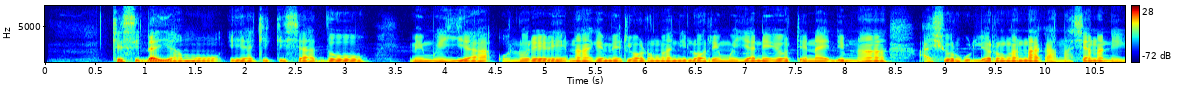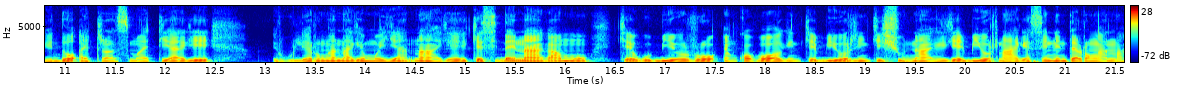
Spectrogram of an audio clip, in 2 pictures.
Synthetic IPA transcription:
ke˦si˦da˦ja˨mʊ˦ɪ˨ja˦kɪ˦kɪ˦ʃa˨do˦ | me˨mwe˨ja˦˨o˨lo˨ɾe˦ɾe˨na˨ke˦me˨ɾjɔ˦tʊ˦ŋa˦ni˦lɔ˦˨ɾe˨mwe˨ja˦ne˨jo˦te˨na˨i˦dɪ˨mna˨˦a̰˨ʃo˦ɾku˨le˦ɾʊ˦ŋa˦na˦ka˨na˨ʃa˦na˨ne˨ki˨ðo˦ʔa˨i˨tɾa˨nsma˨ti˦a˦kɪ˦ | ɪ˨ɾku˨le˦ɾʊ˦ŋa˦na˦ke˨mwe˨ja˦na˨kɛ˦ke˦si˦da˦i˦na˨˦ka˨mʊ˦ | ke˦ku˨bi˨o˨ɾo˦ʔɛ˨ŋkɔ˦pɔ˦kɪ˨˦nke˦bi˨o˦ri˨ŋkɪ˦ʃu˨na˨kɪ˦ke˦bi˨o˦rna˨kɛ˦sɪ˦nɪ˦ntɛ˨ɾʊ˨ŋa˨na˦

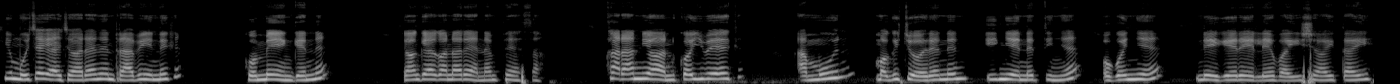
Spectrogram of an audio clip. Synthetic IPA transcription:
ki˦mu˨t͡ʃe˦kɛ˨t͡ʃo˨ɾe˦nɪ˦nra˨bi˦nɪ˦k | ko˨me˦ŋɡe˨ne˦ | jɔ˦ŋɡɛ˦kɔ˦nɔ˦ɾɛ˨nɛ˦mpɛ˦sa˨ | ka˦ɾa˦njɔ˦nko˦jwe˦k | a̰˨mu˦n | mɔ˨ki˦t͡ʃo˨ɾe˦nɪ˦ni˦ɲe˨ne˦ti˨ɲe˦ | o˨ko˦ɲe˦ | ne˨ke˦ɾe˦˨le˦ba˨i˦ʃɔ˦itɔ˦i˦

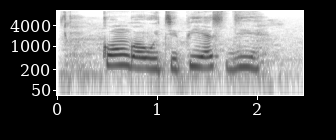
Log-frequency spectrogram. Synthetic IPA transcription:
kɔ˦ŋɡɔ˨wu˨ti˨pi˦ɛ˦sdi˦

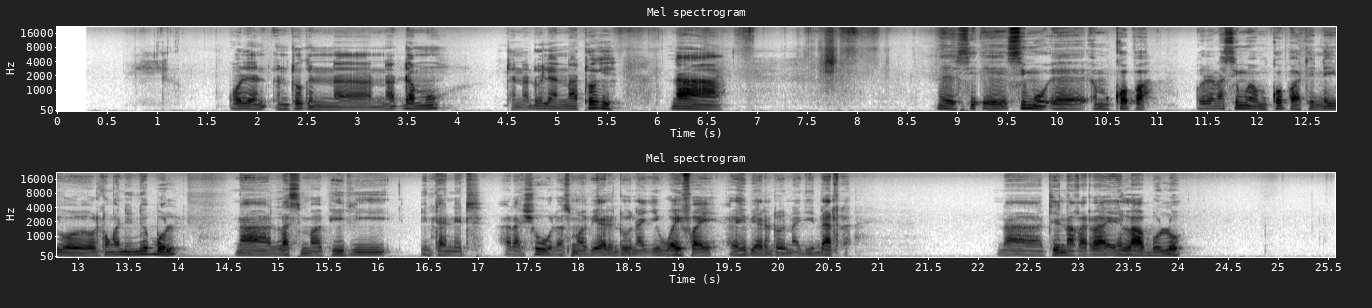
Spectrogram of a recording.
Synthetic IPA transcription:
wo˦ɾe˨nto˦ki˨na˨na˦ɗa˦mu˦ | te˨na˨ɗo˦li˨a˨na˦to˦ki˨ | na˦ | ne˦ssi˦mu˨eː˨mu˨kɔ˦pa˨ | o˦ɾa˨na˦si˦mu˦e˨mu˨kɔ˦pa˨te˨ne˦jo˨o˨ltu˦ŋa˦ni˦ne˦bo˨l | na˨la˦si˨ma˨pi˨ɾi˦ | i˦nta˨ne˨t | a˨ɾa˨ʃu˦˨la˦si˦ma˨pi˨a˦ɾe˦to˦ki˨na˨d͡ʒi˦wa˦fa˨ja˨ɾa˨ʃe˦pi˦a˦ɾi˦nto˦ki˨na˨d͡ʒi˦da˦ta˨ | na˨te˦na˨ka˨ɾa˦e˦la˨ɓo˨lo˦

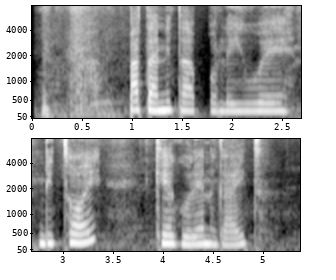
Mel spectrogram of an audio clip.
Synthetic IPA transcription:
pa˦ta˨ni˦ta˨p̚o˨le˨jwe˨ndi˦tʰɔ˦j | ke˦ɡu˨ɾe˦nɡa˨jt

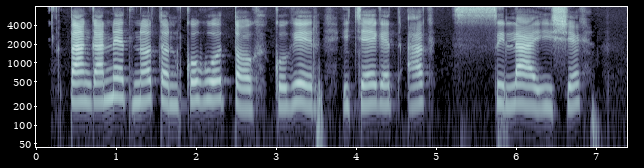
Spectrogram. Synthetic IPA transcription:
pa˨ŋɡa˨nɛ˦t̪nɔ˦t̪ɔ˨nko˦ɡo˦t̪ɔ˨kko˨ɡe˦˨ɾ | i˨t͡ʃɛ˦ɡɛ˦t̪a˦k | si˨la˦i˨ʃɛ˦k̚

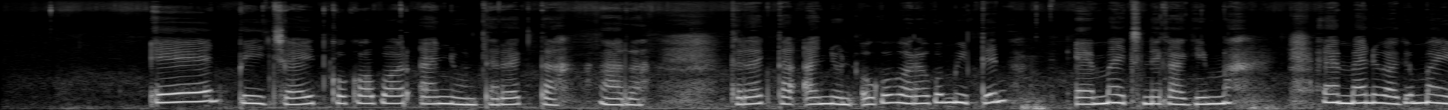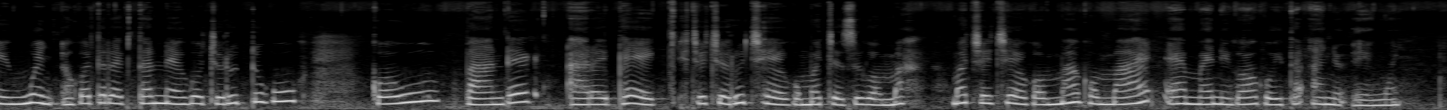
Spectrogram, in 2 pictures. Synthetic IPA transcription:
e˦npe˦i˨t͡ʃa˨i˦tko˦kɔ˦pɔ˦ɾa˦ɲu˨ntɛ˨ɾɛ˦ktaː˨ɾa˨tɛ˨ɾɛ˦kta˨ʔa˦ɲu˨no˨ko˦ka˨ɾa˦ko˦mi˨te˦n | ɛ˨ma˦ɪ˨tnɪ˦ka˨kɪ˦ma˦ɛ˦ma˦nɪ˦ka˨ki˦ma˦i˨ŋwe˦ɲo˨ko˦tɛ˦ɾɛ˨kta˦nɛ˨ko˦t͡ʃo˨ɾu˦tu˦ku˦kko˨˦u˦pa˨ndɛ˦ka˨ɾa˨pɛ˦kt͡ʃo˦t͡ʃo˨ɾu˦t͡ʃɛ˦˨ko˨ma˦t͡ʃe˨si˦kɔ˨ma˦ | ma˦t͡ʃe˦t͡ʃɛ˦kɔ˨ma˦ko˨ma˦jɛ˦ma˨jni˨ka˦ko˨i˨ta˦ʔa˦ɲʊ˨ʔe˨ŋwe˦ɲ

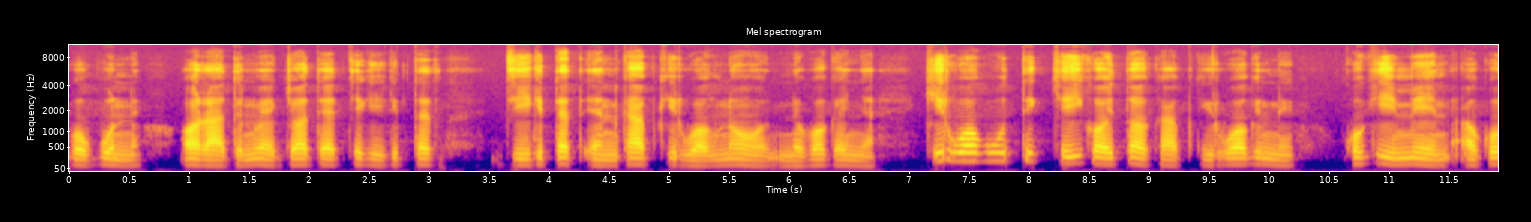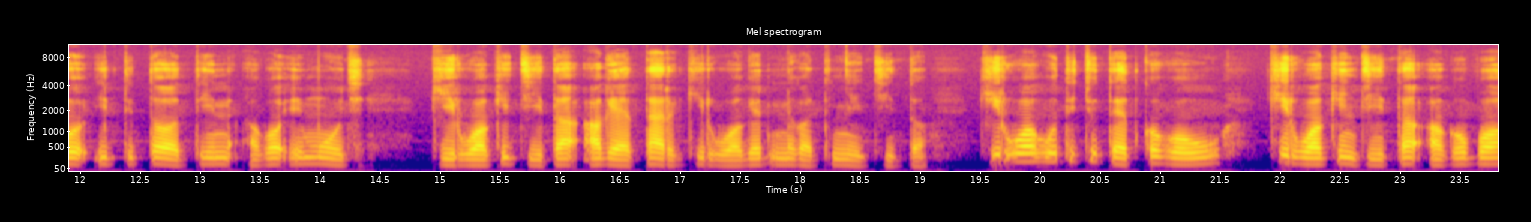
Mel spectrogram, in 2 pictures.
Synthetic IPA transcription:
ko˨pu˦n | ɔ˨ɾa˨tu˨nwɛ˨k̚t͡ʃɔ˦tɛ˦t̚t͡ʃe˦ki˨ktt | ki˨ki˦tɛ˦tɛ˨nka˦p̚ki˨ɾwɔ˨kno˦˨ne˨bɔ˦kɛ˦ɲa˨ | ki˦ɾwɔ˦ku˦ti˦k̚t͡ʃe˨˦i˦kɔ˨i˦tɔ˦ka˨p̚ki˨ɾwɔ˦k̬ɪ˦ni˨ | ko˦ki˨me˦˨na̰˨ko˦i˦ti˦tɔ˦ti˦na˨ko˦ʔi˦mo˦t͡ʃ | ki˨ɾwɔ˨kːi˦t͡ʃi˨ta˦ʔa˦kɛ˨ta˦ɾki˦ɾwɔ˨ke˦tni˦kɔ˨ti˦ɲe˨t͡ʃi˨tɔ˨ | ki˦ɾwɔ˦ku˦ti˦t͡ʃu˦tɛ˨tko˦ko˨u˦ | kʰi˦ɾwɔ˨ki˦nt͡ʃi˨ta˦ʔa˨ko˦pɔ˦

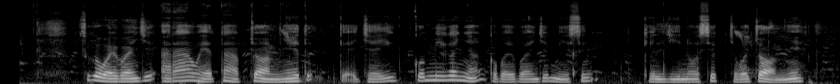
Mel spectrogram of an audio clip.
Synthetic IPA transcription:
su˦ko˨pa˨jpa˨nt͡ʃi˦ʔa˨ɾa˦wɛ˨ta˦˨p̚t͡ʃɔ˦˨mɲe˦tkḛ˨t͡ʃɛ˨i˦ko˦mi˦ka˦ɲa˨ko˨ba˨jpa˨i˨ɲt͡ʃi˦mi˨sɪ˦ŋ | ke˨lt͡ʃi˨no˨sje˦k̚t͡ʃe˨bɔ˦t͡ʃɔ˦mɲe˦t

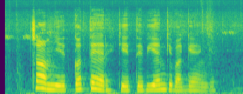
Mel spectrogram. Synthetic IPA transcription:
t͡ʃɔ˦mɲe˨t̪̚kɔ˦t̪ɛ˦ɾke˨t̪e˨bjɛ˦nɡɪ˦ba˨ɡɛ˦ŋɡɛ

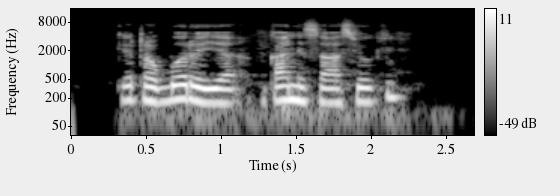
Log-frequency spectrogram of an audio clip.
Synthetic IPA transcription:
kɛ˦ta˨bɔ˦ɾɛ˨ja˨ŋ˨ka˦ni˨sasi˨o˦ki˦

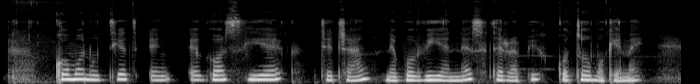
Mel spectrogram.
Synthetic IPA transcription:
ko˦mo˦nu˨tʰje˦tɛ˨ŋ | ɛ˦ɡɔ˦nsi˦ɛ˦k | t͡ʃe˦t͡ʃa˨ŋnɛ˨bo˦vi˦ɛ˨nɛst̪ɛ˦ɾapi˦ko˦to˦mo˨kɛ˨na˦

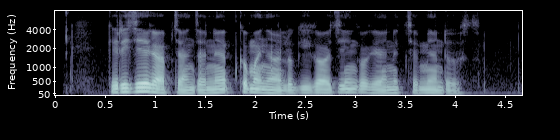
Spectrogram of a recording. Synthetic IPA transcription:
ke˦ɾi˦t͡ʃe˦ka˨p̚t͡ʃa˨nd͡ʒa˨nɛ˦t̪̚ko˦ma˨ɲa˨lu˧k̬i˧kɔ˧t͡ʃi˦ŋɡo˦kɛ˨nɪ˦k̚t͡ʃe˨mja˦ndo˨s

